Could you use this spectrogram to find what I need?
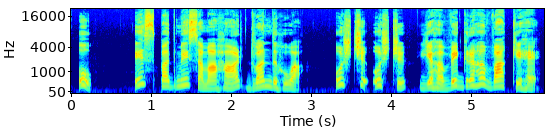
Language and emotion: Hindi, neutral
